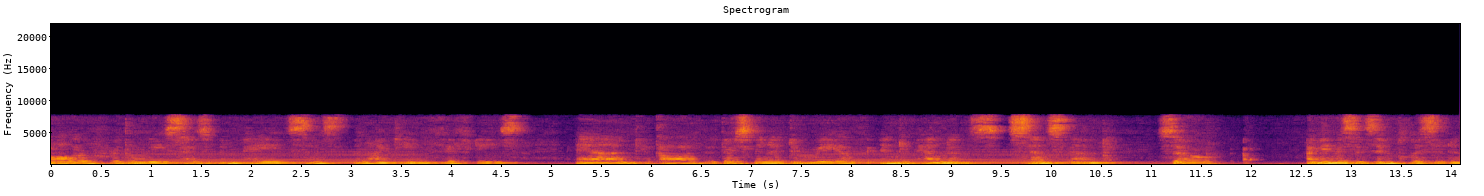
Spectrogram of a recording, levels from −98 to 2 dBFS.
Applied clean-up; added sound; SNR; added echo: none; Bowed string instrument; 14 dB; reverberation time 0.3 s.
